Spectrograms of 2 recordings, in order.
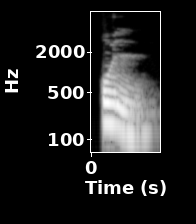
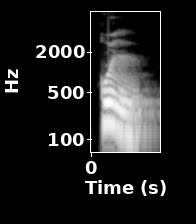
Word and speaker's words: قل: Qaf is considered to be from the 7 heavy letters in the Arabic language. So Arabs will pronounce qaf in a heavy manner. قل. قل.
